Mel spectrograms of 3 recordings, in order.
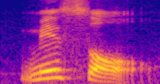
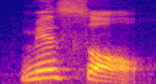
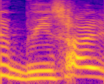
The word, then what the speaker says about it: missile: 영어로는 missile. missile. 자, 한국말로는 미사일이라고 하죠. 하지만 여러분들이 이거를 미사일, this is 미사일 이러면은 베리 곤란해.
